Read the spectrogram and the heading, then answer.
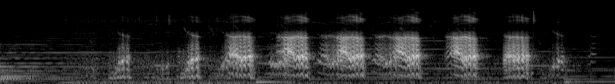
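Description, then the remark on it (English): A toad croaks to attract a female at its breeding pond, in a steady series of about eight rasping, pulsing calls, each lasting under half a second, loud with no voices around. “They also return to the ponds where they were born to breed, and try to grab a female's attention by croaking, like this.”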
